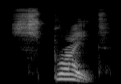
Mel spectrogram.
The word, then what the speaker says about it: Sprite: Ahora, el problema es que no se dice Sprite in English. We say Sprite. So we are going to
